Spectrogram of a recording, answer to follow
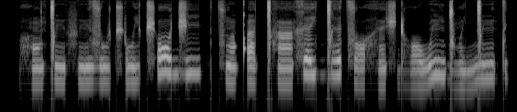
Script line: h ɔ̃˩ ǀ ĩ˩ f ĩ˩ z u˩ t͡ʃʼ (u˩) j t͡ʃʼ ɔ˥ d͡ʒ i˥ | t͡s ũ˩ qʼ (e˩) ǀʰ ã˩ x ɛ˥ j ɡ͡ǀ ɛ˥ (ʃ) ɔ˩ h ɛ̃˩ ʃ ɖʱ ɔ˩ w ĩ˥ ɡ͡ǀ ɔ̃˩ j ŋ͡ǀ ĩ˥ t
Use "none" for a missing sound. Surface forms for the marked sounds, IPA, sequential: u˩, ɛ˩, t͡s

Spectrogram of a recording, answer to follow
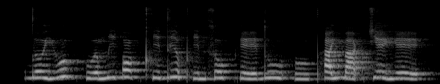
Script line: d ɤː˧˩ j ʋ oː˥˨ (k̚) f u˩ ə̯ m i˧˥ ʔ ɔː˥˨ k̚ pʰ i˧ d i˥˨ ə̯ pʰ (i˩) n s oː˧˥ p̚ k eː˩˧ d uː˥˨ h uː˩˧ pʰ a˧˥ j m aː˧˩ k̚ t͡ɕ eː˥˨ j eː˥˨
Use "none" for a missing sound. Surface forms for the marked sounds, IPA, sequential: k̚, i˩

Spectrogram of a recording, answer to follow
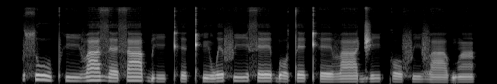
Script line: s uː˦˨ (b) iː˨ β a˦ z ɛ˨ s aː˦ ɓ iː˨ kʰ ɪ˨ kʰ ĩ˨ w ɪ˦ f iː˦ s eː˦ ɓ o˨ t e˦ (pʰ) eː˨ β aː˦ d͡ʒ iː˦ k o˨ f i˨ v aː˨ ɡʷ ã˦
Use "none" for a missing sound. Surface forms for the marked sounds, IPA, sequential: pʰ, kʰ

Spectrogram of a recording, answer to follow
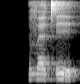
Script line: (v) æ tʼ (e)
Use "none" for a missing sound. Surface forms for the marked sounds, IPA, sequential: v, e

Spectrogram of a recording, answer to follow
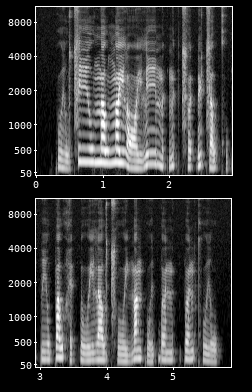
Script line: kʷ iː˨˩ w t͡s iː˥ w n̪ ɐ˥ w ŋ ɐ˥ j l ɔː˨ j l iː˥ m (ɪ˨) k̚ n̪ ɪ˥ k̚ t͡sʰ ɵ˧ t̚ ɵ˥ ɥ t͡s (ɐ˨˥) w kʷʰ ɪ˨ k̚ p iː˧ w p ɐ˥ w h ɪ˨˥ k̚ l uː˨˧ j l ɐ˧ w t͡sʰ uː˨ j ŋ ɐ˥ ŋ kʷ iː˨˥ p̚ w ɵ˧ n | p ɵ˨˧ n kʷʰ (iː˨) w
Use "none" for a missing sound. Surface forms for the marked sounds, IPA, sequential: ɪ˧, ɐ˨˥, iː˨˩

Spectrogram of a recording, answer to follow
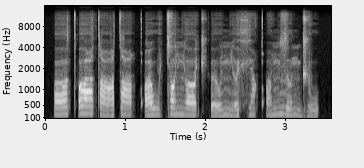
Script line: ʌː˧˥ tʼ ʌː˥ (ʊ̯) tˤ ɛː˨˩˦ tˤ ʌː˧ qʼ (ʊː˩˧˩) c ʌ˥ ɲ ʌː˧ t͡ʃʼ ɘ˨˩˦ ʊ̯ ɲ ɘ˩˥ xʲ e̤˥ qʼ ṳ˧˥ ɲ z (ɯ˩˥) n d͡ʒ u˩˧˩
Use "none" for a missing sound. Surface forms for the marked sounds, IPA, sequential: ʊ̯, uː˩˧˩, ɯ˧˥

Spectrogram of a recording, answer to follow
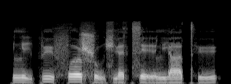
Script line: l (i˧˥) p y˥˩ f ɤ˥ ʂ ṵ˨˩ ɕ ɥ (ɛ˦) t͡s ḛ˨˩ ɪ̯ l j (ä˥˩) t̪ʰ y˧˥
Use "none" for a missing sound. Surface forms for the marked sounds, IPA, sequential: ḭ˨˩, ɛ˦, ä˧˥

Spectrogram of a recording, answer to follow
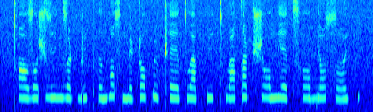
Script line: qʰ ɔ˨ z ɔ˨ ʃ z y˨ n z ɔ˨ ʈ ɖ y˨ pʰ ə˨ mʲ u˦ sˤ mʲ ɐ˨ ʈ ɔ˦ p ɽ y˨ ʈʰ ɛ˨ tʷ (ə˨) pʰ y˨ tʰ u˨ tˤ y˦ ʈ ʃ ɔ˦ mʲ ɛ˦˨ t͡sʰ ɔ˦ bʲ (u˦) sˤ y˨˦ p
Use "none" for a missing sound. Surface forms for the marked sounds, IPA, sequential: a˨, u˦

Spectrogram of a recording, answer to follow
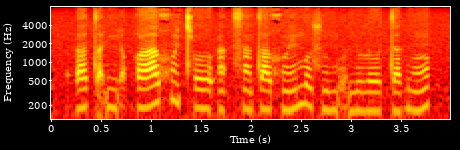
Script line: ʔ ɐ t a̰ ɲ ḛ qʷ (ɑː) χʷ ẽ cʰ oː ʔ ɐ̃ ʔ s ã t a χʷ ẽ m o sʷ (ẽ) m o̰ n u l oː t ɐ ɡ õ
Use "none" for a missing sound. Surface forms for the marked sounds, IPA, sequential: aː, ĩ

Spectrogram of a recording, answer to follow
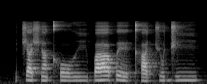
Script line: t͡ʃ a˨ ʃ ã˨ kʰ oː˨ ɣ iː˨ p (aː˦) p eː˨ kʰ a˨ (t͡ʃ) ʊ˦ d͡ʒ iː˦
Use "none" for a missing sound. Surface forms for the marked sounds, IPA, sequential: aː˦, t͡ʃ

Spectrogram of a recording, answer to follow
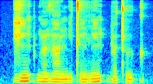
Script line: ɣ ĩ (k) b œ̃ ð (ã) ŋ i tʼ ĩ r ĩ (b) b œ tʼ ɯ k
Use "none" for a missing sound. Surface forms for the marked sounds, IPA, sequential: k, ã, p

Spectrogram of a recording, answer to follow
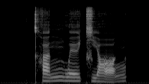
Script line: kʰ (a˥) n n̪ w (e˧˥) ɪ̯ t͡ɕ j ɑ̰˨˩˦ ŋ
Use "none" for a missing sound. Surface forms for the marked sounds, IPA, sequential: a˧˥, e˧˥

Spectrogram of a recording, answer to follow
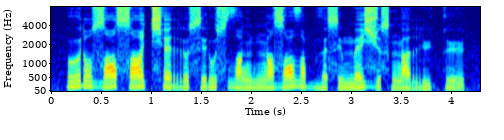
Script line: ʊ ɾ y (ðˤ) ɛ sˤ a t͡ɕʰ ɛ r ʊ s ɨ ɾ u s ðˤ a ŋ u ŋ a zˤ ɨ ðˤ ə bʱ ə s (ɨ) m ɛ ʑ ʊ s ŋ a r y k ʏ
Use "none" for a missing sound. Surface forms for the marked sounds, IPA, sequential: zˤ, ɨ

